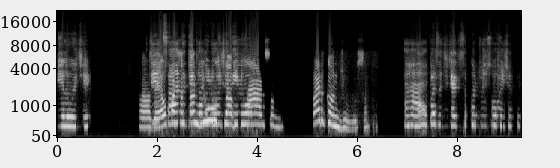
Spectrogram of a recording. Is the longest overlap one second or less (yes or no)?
no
